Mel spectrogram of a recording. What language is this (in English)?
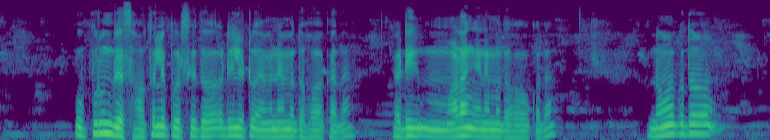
Santali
